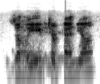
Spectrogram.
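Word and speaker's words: Zaliv Terpeniya: Hold on, you're not saying it correctly. Zaliv terpenia. Z-A-L-I-E or L-I-V, Zaliv Terpenia, Terp, P-E-N-I-Y-A.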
